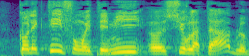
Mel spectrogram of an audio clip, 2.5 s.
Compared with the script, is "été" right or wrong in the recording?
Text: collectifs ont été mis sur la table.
right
